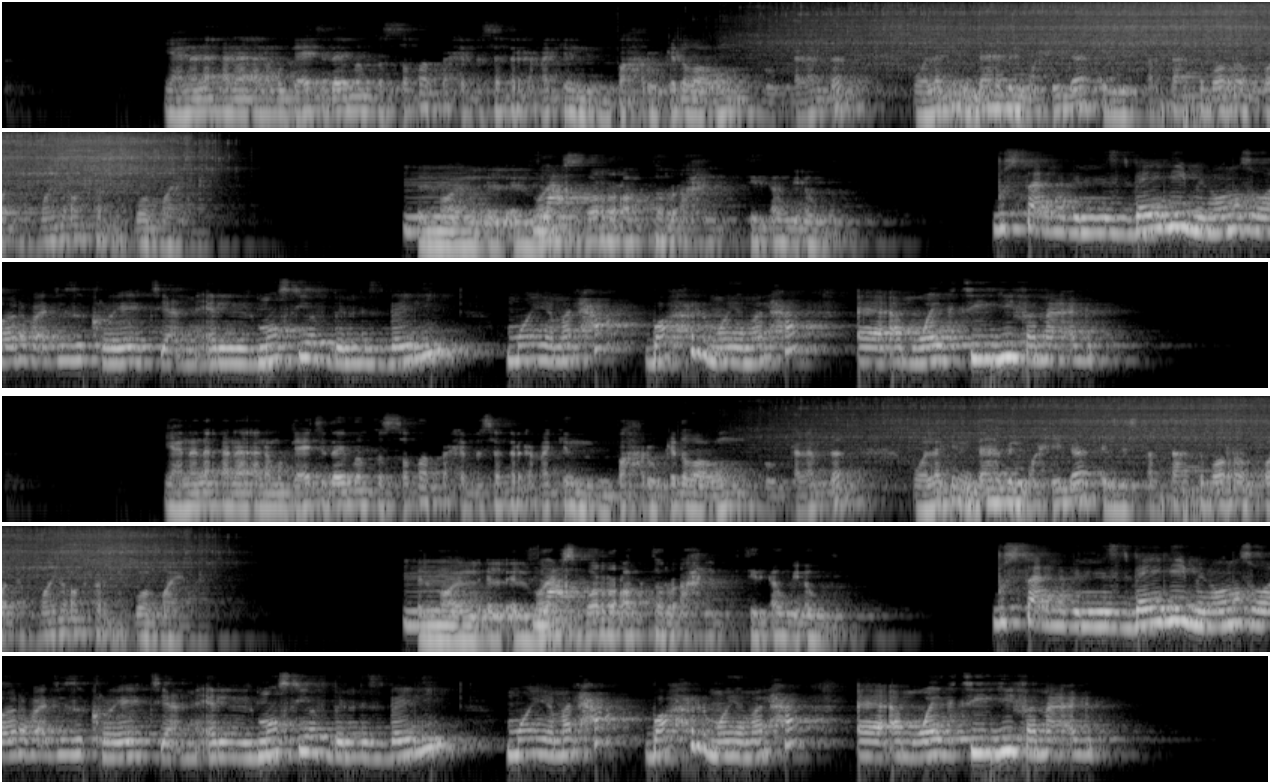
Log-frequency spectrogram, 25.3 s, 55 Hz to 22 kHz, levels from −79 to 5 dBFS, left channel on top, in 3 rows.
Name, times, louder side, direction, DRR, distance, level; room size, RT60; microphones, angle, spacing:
voice 1, 1.1-9.7 11.2-14.0, right 1 dB, 55° right, 12 dB, 4.0 m, -29 dB
Rattle (instrument), 4.8-10.0, left 5 dB, 20° left, 3.6 m, -34 dB
voice 2, 11.1-11.6 12.0-12.3 15.0-19.9 20.3-24.2, right 1 dB, 20° right, 4 dB, 2.5 m, -24 dB
28.5 x 20.0 x 8.8 m, 0.91 s
head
